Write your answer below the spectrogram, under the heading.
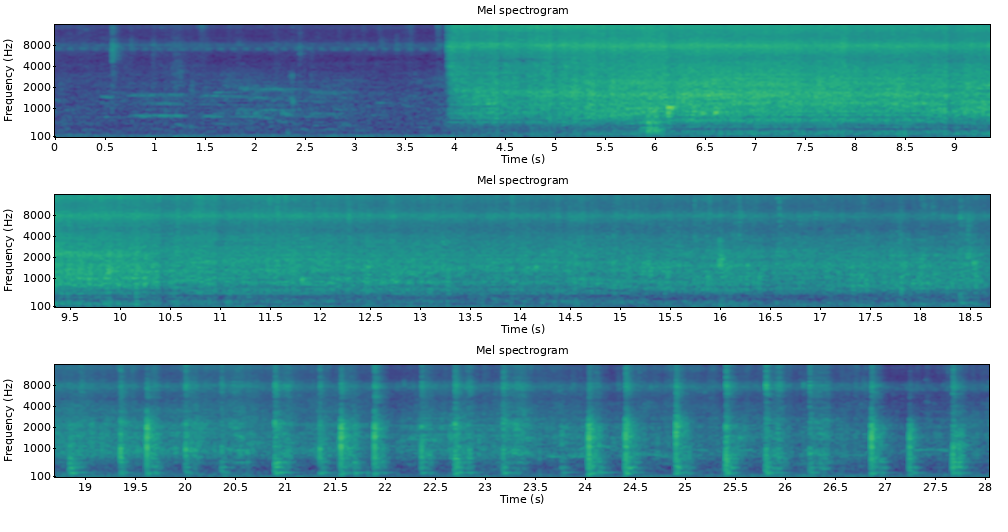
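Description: Ingredients hitting hot garlic oil in a wok: a sudden loud sizzle about four seconds in that slowly dies down. From about two-thirds of the way through, a metal ladle clicks and scrapes against the wok about twice a second as the mixture is stirred.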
